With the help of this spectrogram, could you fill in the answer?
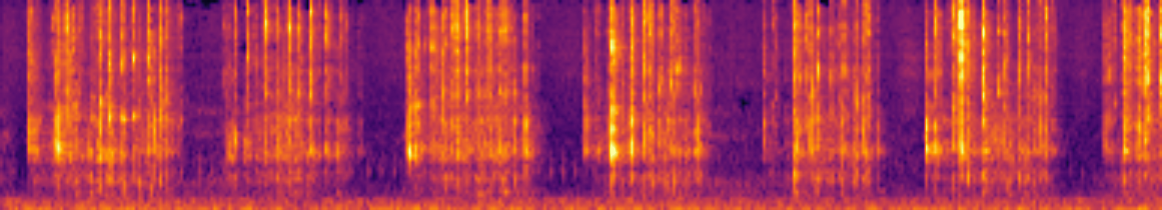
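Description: Long nails scratch and flick across the bristles of an oval plastic paddle hairbrush in repeated short bursts. Each burst is a quiet, dense, bright crackle of rapid ticks, separated by brief pauses, over a faint steady low hum.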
